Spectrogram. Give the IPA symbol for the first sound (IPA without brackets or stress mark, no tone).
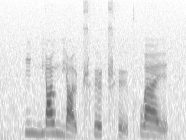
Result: i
